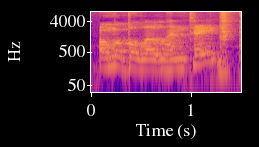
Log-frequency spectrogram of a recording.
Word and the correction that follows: Omobolanle: Omobolalele. No, that's not it. Omobolanle. There we go. There's no T in there.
